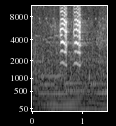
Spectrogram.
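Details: Blue Jay, common in American backyards, uttering two quick, rasping, high-pitched bursts in close succession, each about a tenth of a second, set against a quiet musical backdrop.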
